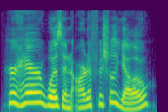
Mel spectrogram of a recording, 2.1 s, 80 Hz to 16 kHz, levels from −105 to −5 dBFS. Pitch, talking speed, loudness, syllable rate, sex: 240 Hz, 170 wpm, -14 LUFS, 5.7 syllables/s, female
